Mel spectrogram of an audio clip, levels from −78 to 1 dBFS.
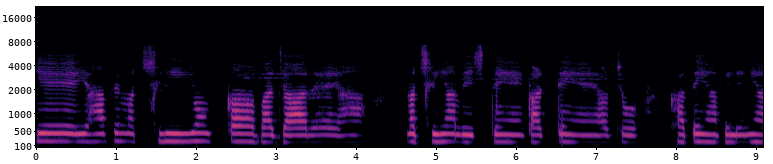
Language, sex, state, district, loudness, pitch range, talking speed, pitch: Hindi, female, Bihar, Gopalganj, -41 LUFS, 200-215 Hz, 145 wpm, 205 Hz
